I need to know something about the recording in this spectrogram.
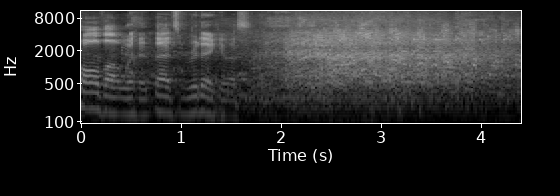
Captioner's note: laughing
